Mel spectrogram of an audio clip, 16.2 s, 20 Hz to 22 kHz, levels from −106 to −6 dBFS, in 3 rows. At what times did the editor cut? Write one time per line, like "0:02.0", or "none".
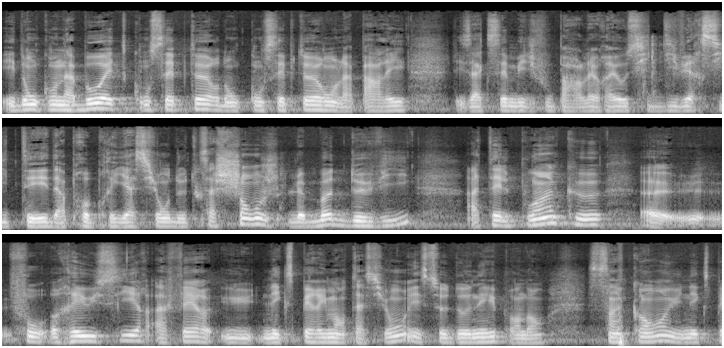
0:06.9
0:10.8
